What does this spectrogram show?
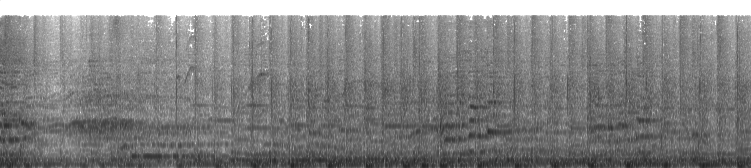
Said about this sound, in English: These French artists get people clapping like that. Yes, clapping and like this.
